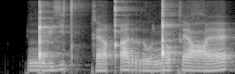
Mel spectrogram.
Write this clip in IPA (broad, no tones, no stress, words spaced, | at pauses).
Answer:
ŋ͡ǃyzʲet kːæqʼæ roŋ͡ǃokɾæ ʕæ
